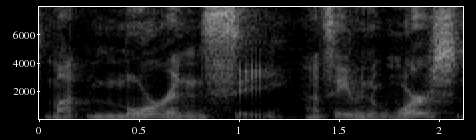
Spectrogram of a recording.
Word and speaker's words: Montmorency: George, William Samuel Harris, and myself, and Montmorency.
